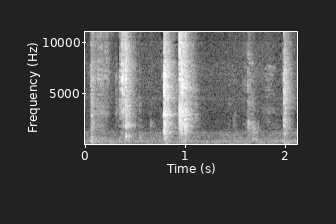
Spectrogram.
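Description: Paper and cardstock being handled: about five brief, faint rustles and taps, the two loudest close together near the middle.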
